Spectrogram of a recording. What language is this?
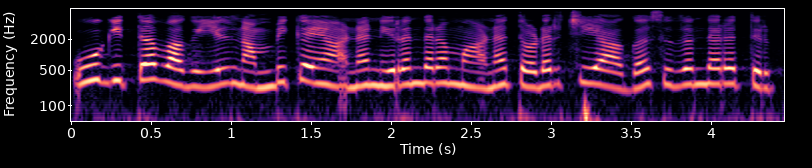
Tamil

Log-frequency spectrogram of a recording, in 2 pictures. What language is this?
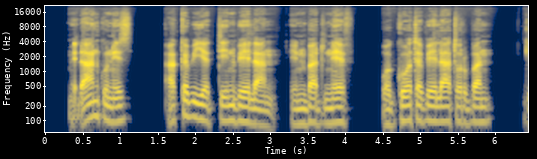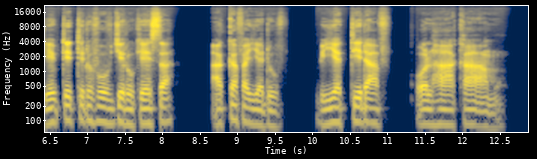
Oromo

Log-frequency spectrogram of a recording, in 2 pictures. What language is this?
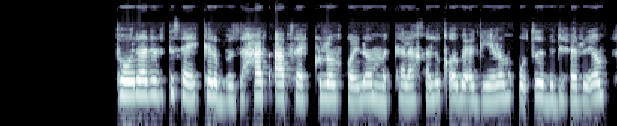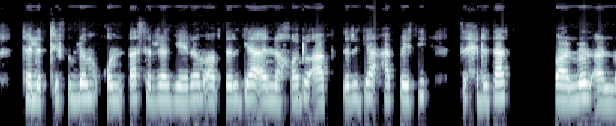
Tigrinya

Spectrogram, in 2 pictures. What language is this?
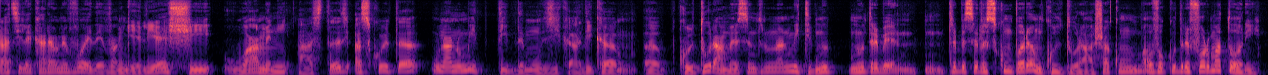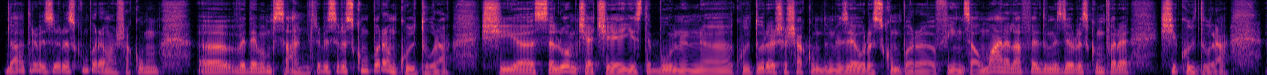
Romanian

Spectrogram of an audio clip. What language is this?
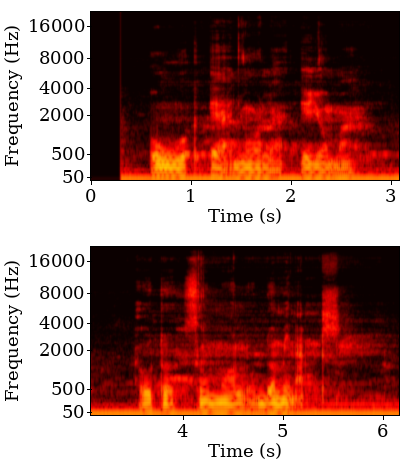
Luo (Kenya and Tanzania)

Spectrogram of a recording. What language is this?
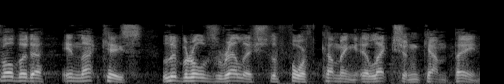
English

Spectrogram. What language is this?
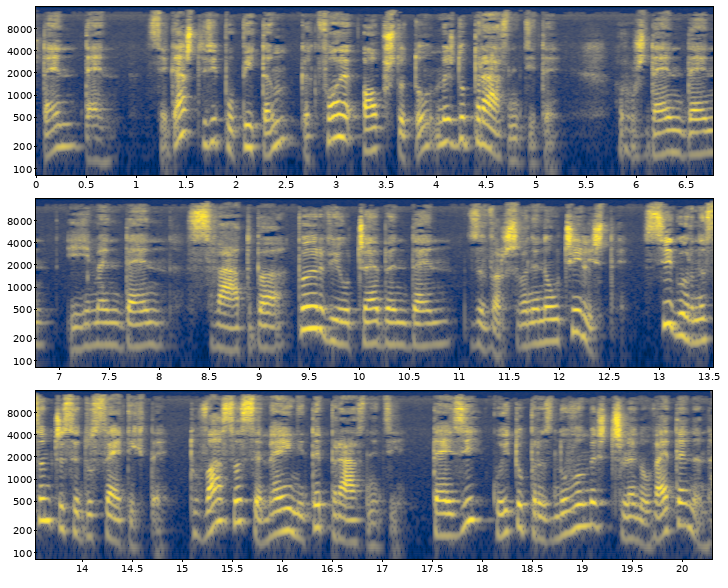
Bulgarian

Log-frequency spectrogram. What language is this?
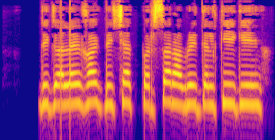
Pashto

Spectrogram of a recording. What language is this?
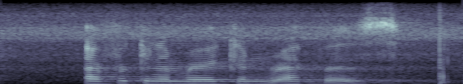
English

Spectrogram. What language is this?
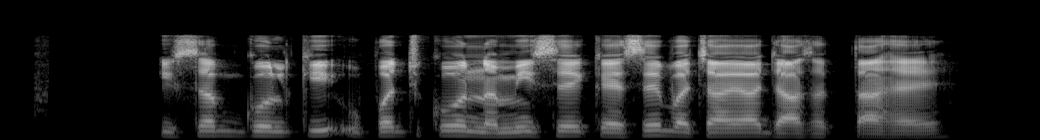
Hindi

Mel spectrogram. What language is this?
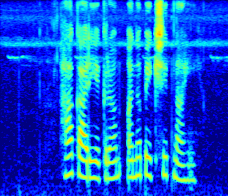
Marathi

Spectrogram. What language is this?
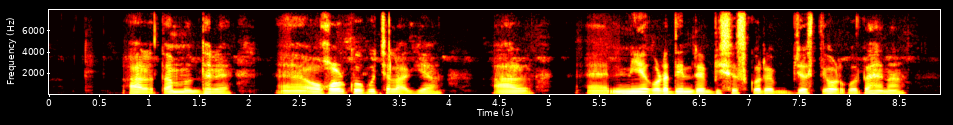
Santali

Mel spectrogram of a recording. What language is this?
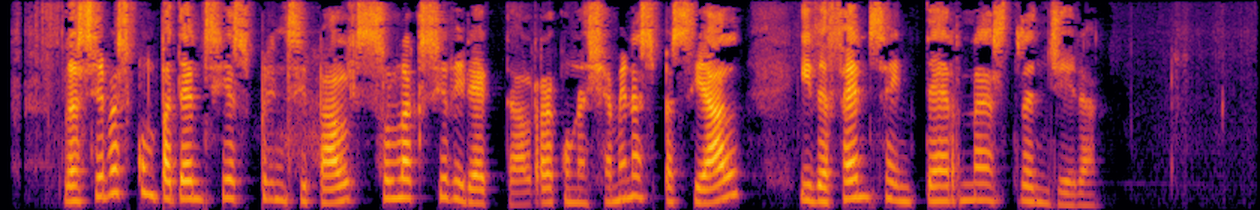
Catalan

